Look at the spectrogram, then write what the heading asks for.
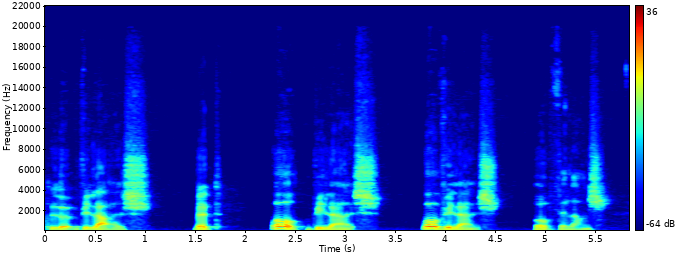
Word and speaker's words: au: To the village isn't à le village, but au village. Au village. Au village. Something very strange happens here. A and le become AU, which is pronounced like oh, oh.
